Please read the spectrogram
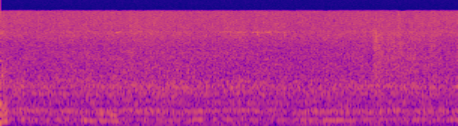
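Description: Steady buzzing of a swarm of honeybees flying loose around an open hive box.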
